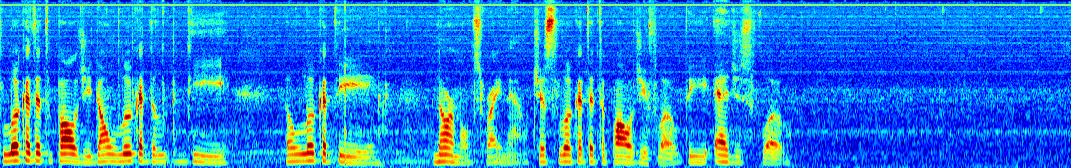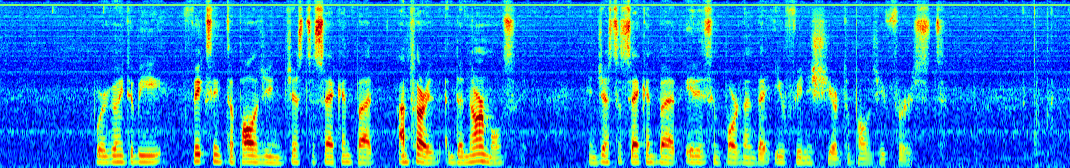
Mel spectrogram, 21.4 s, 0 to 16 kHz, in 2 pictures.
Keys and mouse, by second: 1.4 ctrl+z, 1.9 Tab, 3.3-9.1 drag, 6.6 g, 9.1-14.4 right drag, 13.0-18.4 drag, 18.4-20.4 middle drag, 20.4-21.4 drag, 21.3 ctrl+z.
